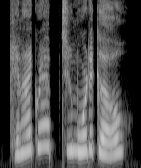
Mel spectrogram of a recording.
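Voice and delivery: put-on high, girlish character voice; daughter's casual request. A narrator's reading. Daughter asks father for pancakes.

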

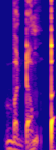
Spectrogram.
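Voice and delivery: low, soft heartbeat thump. A narrator's reading. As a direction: drop low and soft like a pulse. Heartbeat sound in narration.

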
